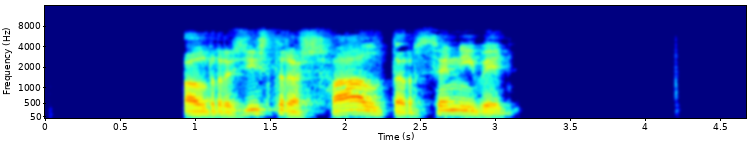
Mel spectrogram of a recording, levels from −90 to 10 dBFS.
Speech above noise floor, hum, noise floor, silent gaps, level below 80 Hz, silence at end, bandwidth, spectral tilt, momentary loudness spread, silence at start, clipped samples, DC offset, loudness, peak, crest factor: over 73 dB; none; under -90 dBFS; none; -58 dBFS; 1.6 s; 7.4 kHz; -6 dB/octave; 8 LU; 0.95 s; under 0.1%; under 0.1%; -17 LUFS; -2 dBFS; 18 dB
